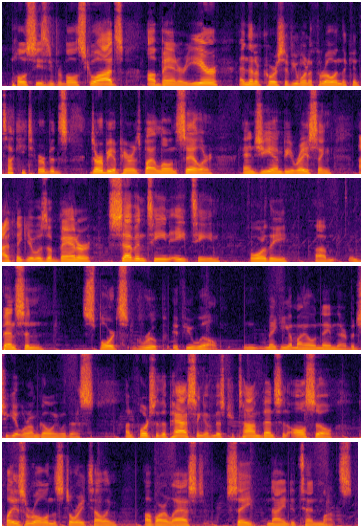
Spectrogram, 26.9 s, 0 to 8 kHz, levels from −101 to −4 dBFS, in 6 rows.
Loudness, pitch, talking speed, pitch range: -28 LUFS, 135 Hz, 185 wpm, 125-145 Hz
